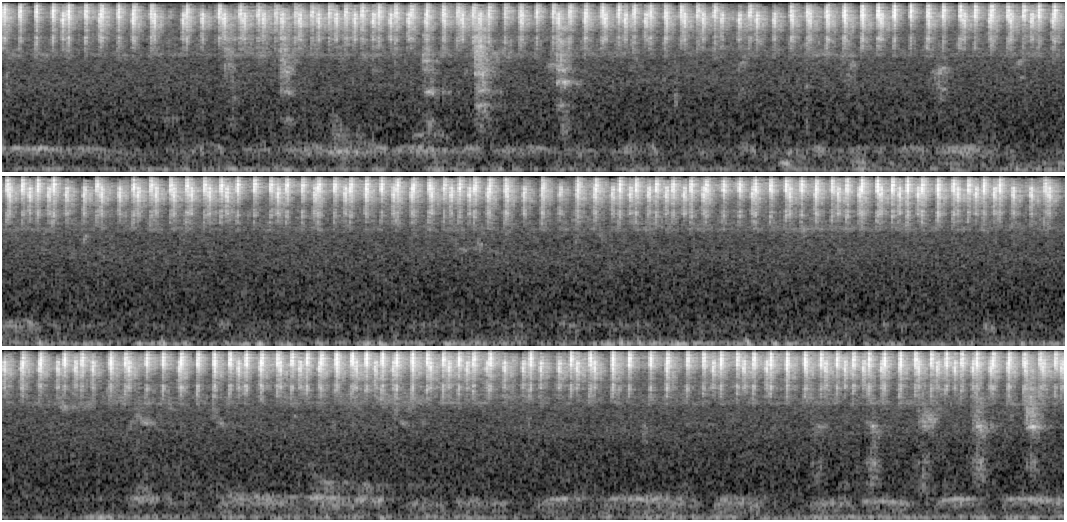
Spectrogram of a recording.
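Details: Summer cicadas singing in the morning: a thin, very high pulsed buzz that runs steadily throughout, with a low rumbling hum underneath and a few faint scattered chirps.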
